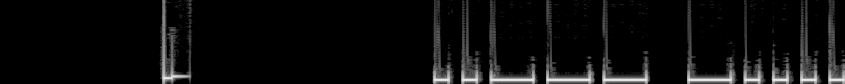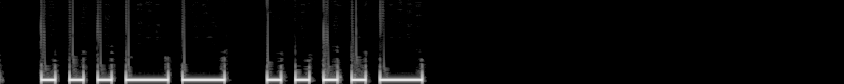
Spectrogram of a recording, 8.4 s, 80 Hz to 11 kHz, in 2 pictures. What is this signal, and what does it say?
Morse code, heard as a keyed tone, about 17 wpm, 700 Hz. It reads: 2634
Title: Numbers - 4-Digit 17wpm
